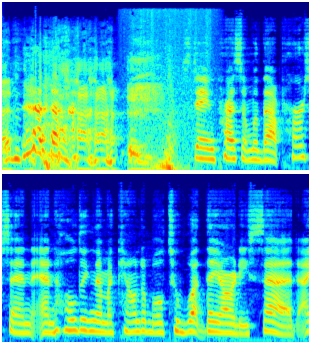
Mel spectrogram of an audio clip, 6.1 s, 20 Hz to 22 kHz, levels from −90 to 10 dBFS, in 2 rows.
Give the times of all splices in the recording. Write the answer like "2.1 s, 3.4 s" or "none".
1.5 s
